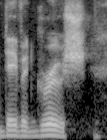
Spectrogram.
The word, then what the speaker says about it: Grusch: I do hear a lot of people calling him David Grusch. Grusch. And it's spelled G-R-U-S-C-H, not G-R-U-S-H. So now you know. David Grusch. Yeah. And it rhymes with Brush with a G.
